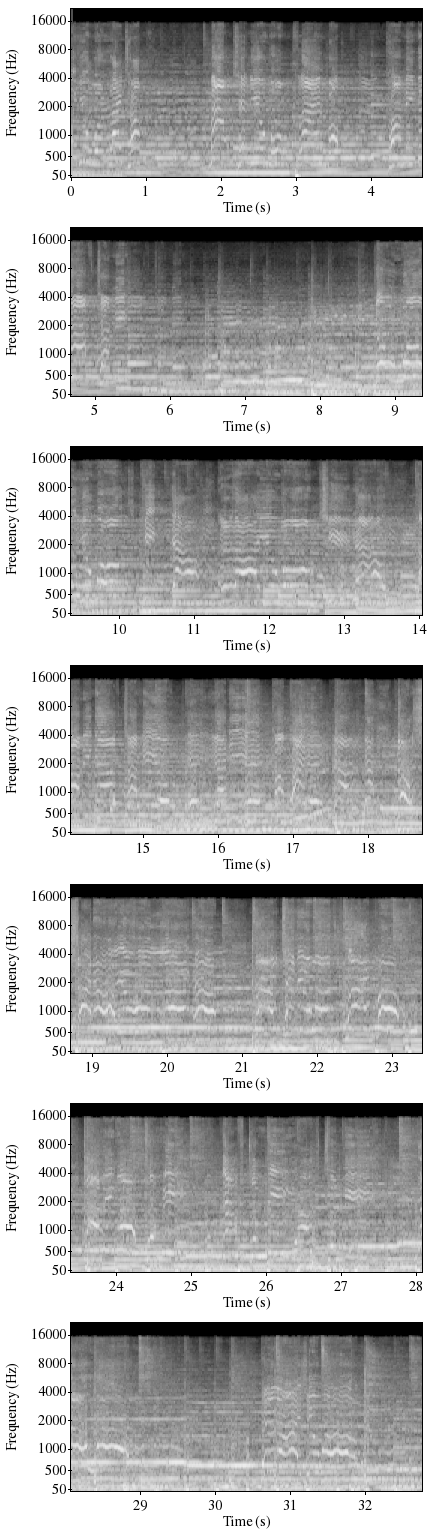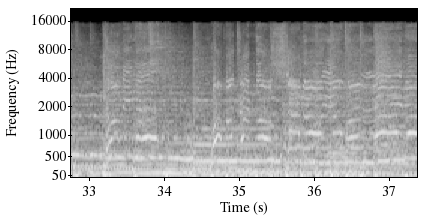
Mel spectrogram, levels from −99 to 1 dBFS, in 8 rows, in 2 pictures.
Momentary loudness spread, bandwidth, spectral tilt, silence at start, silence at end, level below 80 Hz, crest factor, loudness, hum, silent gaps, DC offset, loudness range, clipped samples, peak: 5 LU; 16 kHz; -5 dB/octave; 0 s; 0 s; -20 dBFS; 8 dB; -12 LUFS; none; none; under 0.1%; 4 LU; under 0.1%; -4 dBFS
